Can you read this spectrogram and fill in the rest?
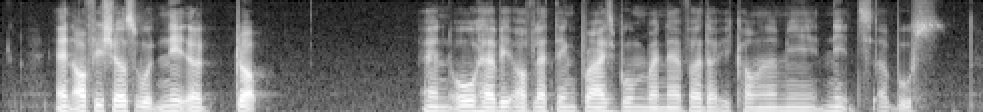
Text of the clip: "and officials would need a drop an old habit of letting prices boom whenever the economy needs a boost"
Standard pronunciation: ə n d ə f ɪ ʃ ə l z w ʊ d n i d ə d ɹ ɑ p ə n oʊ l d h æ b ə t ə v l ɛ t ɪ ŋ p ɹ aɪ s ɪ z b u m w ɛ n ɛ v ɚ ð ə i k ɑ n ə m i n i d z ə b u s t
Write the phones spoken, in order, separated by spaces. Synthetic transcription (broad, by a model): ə n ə f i ʃ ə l s w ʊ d n i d ə d ɹ ɑ p ə n oʊ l h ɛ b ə t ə f l ɛ t ɪ ŋ p ɹ aɪ s b u m w ɛ n ɛ v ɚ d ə i k ɑ n ə m i n i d s ə b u s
